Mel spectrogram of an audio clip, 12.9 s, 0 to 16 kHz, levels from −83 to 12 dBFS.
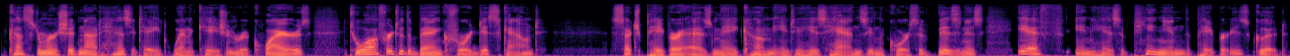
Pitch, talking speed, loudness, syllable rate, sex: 100 Hz, 165 wpm, -20 LUFS, 4.8 syllables/s, male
